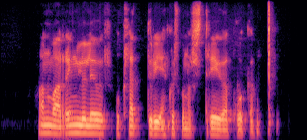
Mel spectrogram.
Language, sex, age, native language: Icelandic, male, 30-39, Icelandic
